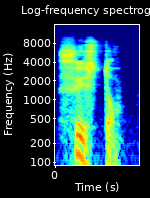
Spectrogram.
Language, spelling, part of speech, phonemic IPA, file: Occitan, fusta, noun, /ˈfysto/, LL-Q942602-fusta.wav
- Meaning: 1. wood, lumber 2. beam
